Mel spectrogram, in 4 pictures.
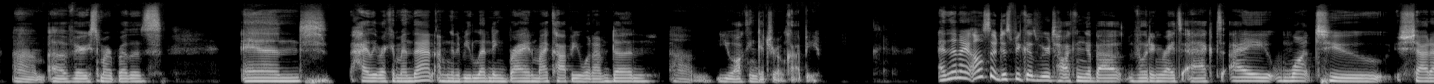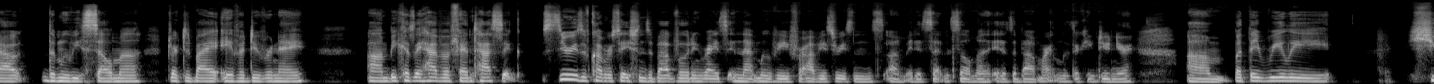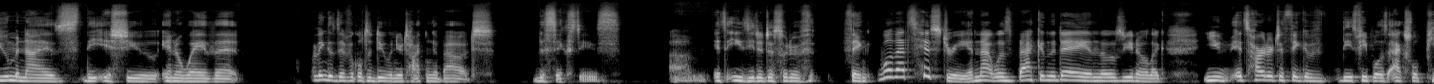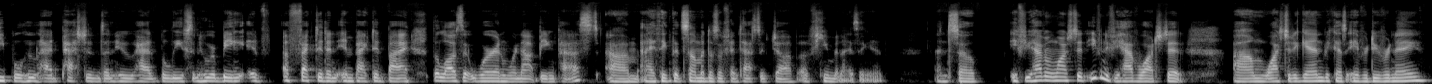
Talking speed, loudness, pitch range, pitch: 210 wpm, -20 LUFS, 140-165 Hz, 150 Hz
